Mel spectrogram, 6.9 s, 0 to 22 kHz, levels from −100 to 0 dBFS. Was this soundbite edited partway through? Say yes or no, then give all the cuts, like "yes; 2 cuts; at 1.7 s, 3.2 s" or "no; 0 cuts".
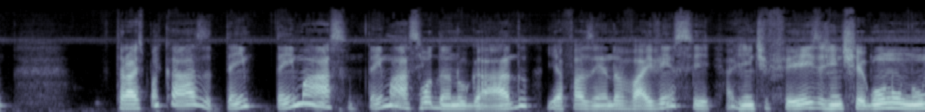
yes; 4 cuts; at 1.1 s, 3.1 s, 4.0 s, 5.4 s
